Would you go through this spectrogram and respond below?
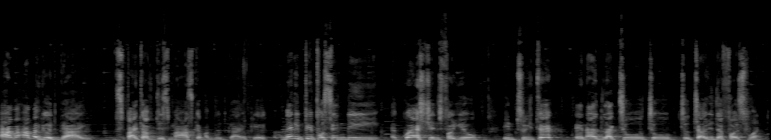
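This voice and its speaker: A man's voice: high-pitched, lively intonation, normal speed, few pauses, faint music behind. A young man with a Brazilian accent hosting a playful web show interview, joking and laughing often as he asks questions. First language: Portuguese. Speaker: host. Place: decorated room indoors.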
